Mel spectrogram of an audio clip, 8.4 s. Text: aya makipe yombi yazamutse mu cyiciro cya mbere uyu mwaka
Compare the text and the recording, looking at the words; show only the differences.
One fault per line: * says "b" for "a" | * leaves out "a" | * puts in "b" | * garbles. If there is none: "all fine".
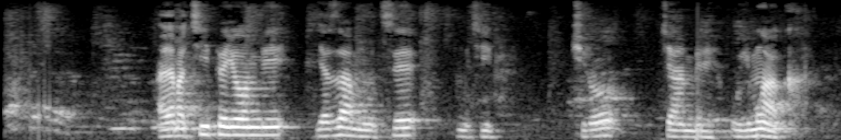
all fine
